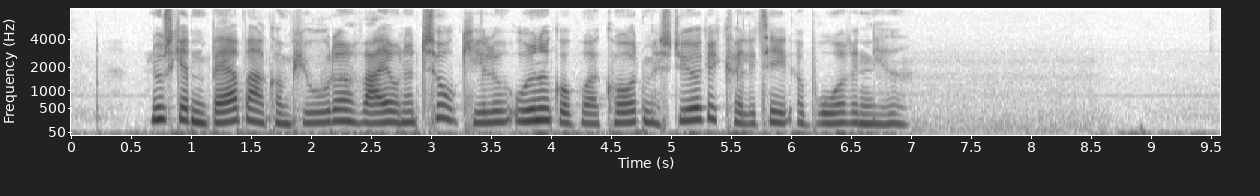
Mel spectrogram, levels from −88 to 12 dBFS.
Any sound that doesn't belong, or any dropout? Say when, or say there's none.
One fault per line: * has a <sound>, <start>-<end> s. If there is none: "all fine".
all fine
